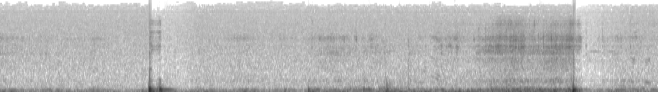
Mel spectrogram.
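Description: Low rumble of wind on a helmet-mounted camera's microphone, broken by two sharp knocks on the helmet or camera, one about a second and a half in and one near the end.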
